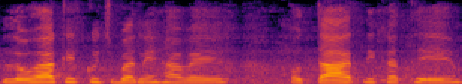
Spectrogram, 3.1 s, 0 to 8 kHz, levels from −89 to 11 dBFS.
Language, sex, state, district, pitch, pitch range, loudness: Chhattisgarhi, female, Chhattisgarh, Bilaspur, 250 Hz, 245-260 Hz, -18 LUFS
